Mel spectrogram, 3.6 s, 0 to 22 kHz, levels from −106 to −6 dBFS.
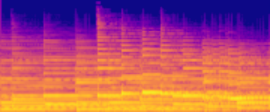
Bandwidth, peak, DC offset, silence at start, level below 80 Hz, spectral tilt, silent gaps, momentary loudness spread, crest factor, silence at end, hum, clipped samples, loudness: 10 kHz; 0 dBFS; under 0.1%; 0 s; -42 dBFS; -8 dB/octave; none; 3 LU; 12 dB; 0 s; none; under 0.1%; -14 LUFS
